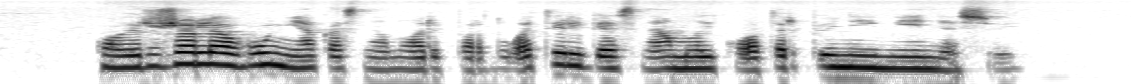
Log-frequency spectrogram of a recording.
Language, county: Lithuanian, Kaunas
